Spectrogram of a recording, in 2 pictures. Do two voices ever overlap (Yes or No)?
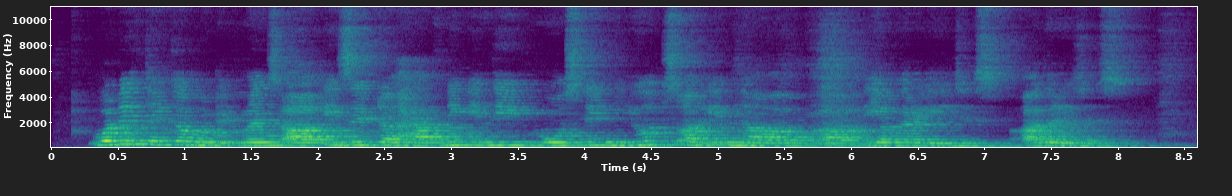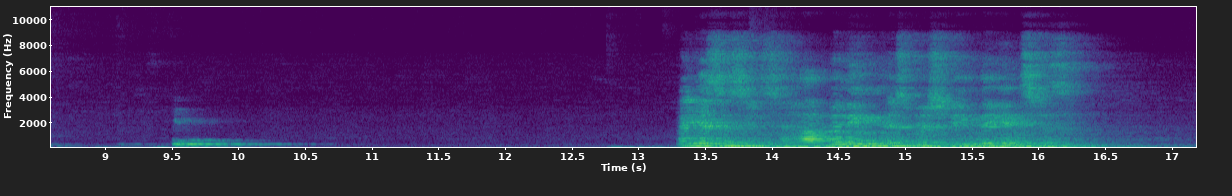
No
